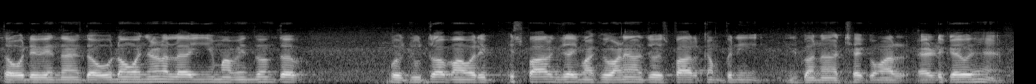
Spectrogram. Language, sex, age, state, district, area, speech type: Sindhi, male, 45-60, Uttar Pradesh, Lucknow, rural, spontaneous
